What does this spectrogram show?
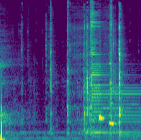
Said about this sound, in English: This has got to be the biggest cuckoo clock I think I've ever seen. You can tell by that tick that it's huge.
